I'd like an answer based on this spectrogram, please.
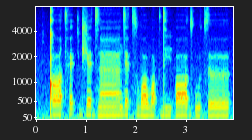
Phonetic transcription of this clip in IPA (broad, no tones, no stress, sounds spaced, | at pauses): ǃ ɑ tʰ ɛ k d͡ʒ ɛ d͡z æ̃ː d ɛ t͡s v ɒ β ɒ k d i ʔ ɒː d ʔ u t͡s əː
